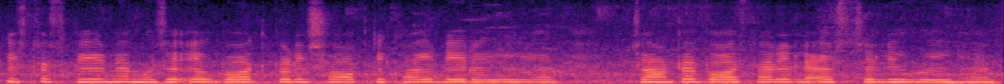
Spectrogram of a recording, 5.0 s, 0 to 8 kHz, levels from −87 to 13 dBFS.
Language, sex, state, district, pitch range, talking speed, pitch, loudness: Hindi, female, Chandigarh, Chandigarh, 225-240 Hz, 240 wpm, 235 Hz, -15 LUFS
